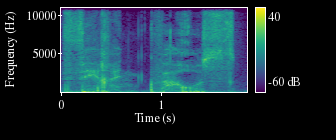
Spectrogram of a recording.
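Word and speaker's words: Ferencváros: même si vous l'avez attention à la prononciation alors il s'agissait du ferengvos TC voilà donc j'accepte ferengvos donc un Club de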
